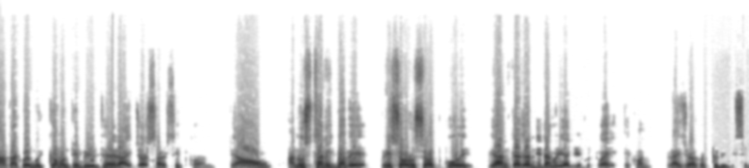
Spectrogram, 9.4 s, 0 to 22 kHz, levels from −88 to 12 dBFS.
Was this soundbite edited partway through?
no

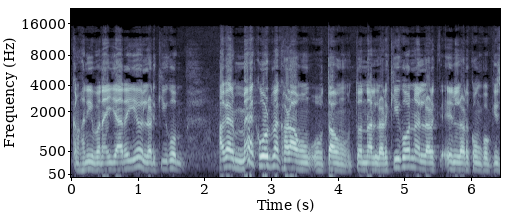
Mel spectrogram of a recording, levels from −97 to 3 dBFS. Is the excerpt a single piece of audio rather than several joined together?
yes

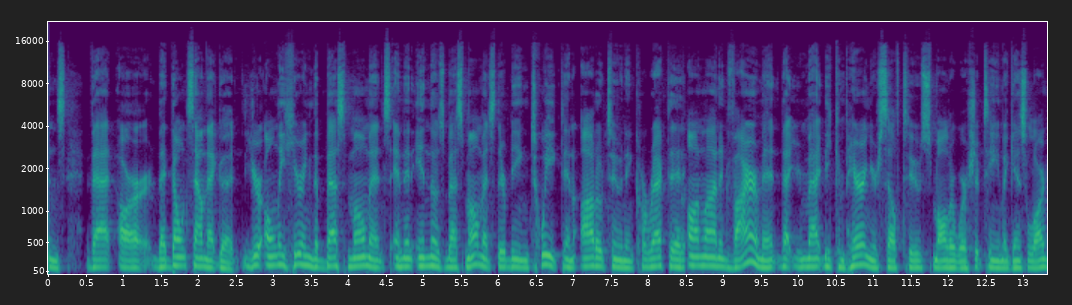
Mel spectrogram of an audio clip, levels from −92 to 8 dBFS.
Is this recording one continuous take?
no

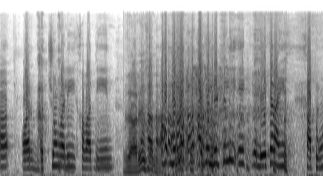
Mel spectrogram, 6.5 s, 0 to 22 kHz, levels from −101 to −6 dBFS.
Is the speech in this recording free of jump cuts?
no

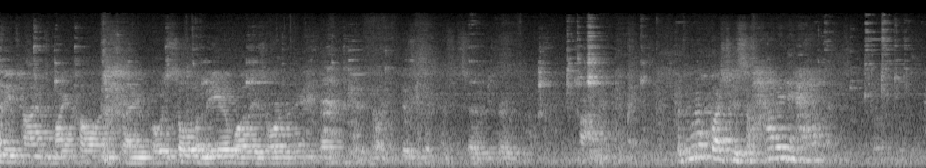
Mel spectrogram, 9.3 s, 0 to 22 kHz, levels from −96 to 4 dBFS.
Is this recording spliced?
no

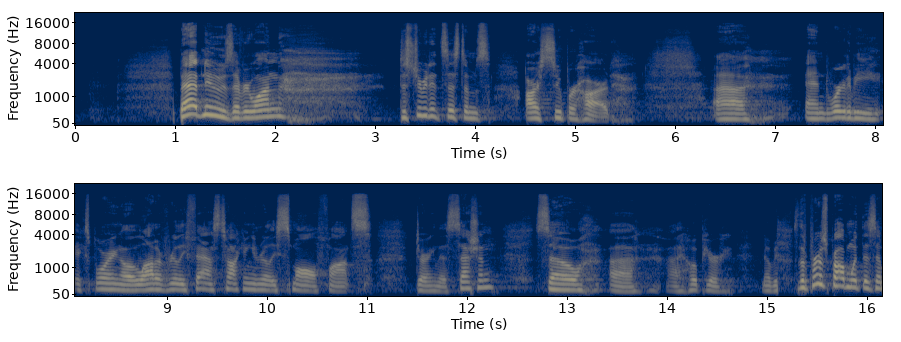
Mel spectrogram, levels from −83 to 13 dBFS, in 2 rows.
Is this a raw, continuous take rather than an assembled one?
yes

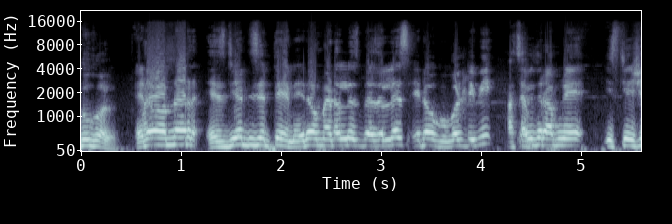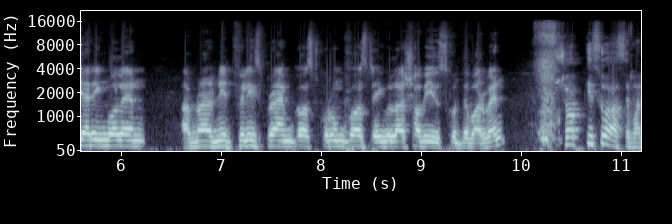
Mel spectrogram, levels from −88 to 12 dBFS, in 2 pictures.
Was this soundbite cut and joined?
no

